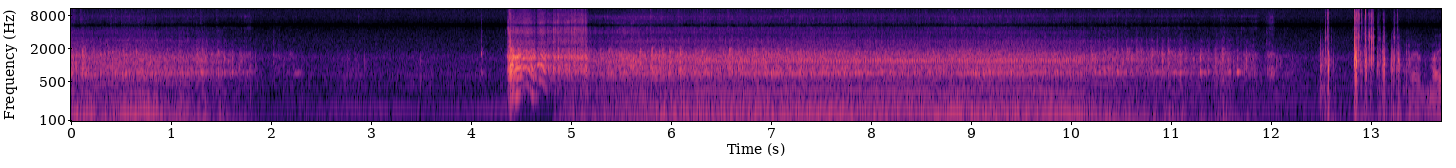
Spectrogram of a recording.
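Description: A Mercedes 190SL engine, tested after carburetor work, cranks and fires, then settles into a steady, loud idle close by with slight wavering, before a few clicks and knocks near the end.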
